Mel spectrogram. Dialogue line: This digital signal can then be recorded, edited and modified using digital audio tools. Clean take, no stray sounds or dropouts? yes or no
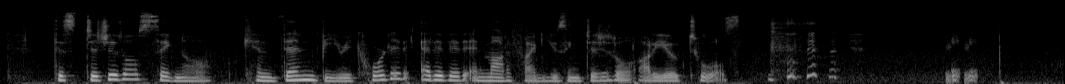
no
